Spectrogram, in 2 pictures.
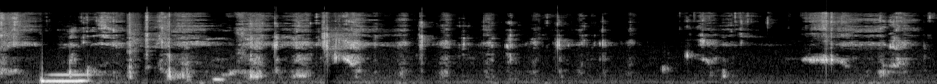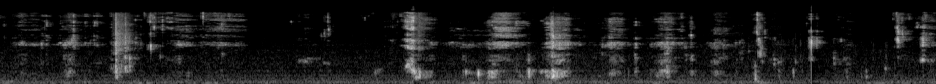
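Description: Close-up crunching and chewing of crisp fruit bitten from a skewer, in irregular bursts that pause briefly about two-thirds of the way through. A brief low hum comes about half a second in.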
